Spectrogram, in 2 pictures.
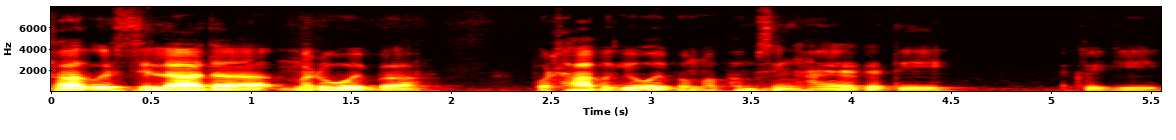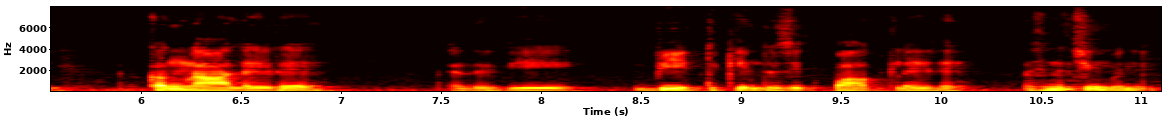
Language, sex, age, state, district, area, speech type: Manipuri, male, 45-60, Manipur, Imphal West, urban, spontaneous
